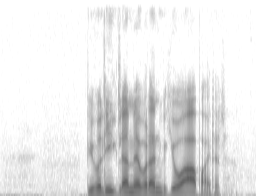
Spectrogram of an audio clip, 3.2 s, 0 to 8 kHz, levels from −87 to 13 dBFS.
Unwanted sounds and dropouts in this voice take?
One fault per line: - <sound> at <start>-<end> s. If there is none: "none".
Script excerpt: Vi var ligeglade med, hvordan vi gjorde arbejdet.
none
